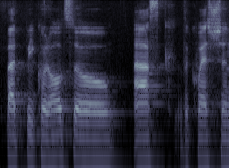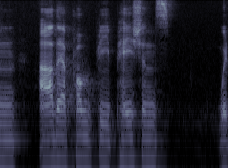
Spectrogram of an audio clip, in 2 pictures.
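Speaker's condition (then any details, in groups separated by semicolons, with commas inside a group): No condition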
